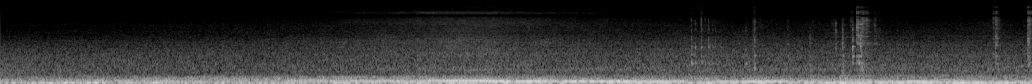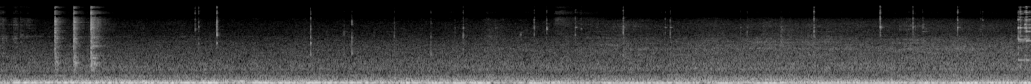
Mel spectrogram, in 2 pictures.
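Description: Thick liquid pours into a glass.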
